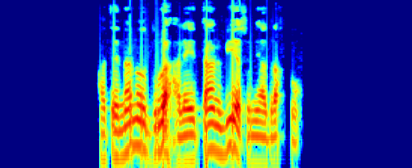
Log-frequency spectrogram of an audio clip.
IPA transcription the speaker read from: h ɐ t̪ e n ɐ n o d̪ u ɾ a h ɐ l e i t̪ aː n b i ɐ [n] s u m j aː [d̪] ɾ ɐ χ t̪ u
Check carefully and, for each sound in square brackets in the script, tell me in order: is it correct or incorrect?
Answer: incorrect: none, correct

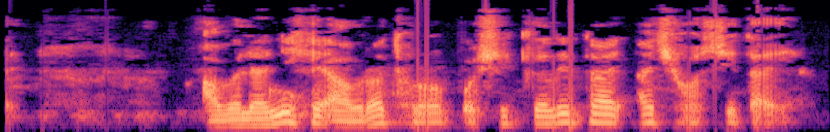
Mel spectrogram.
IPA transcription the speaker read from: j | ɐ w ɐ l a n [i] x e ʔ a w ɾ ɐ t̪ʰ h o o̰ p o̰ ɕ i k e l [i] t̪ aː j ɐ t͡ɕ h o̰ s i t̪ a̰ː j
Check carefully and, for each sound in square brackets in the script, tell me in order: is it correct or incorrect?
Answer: correct, correct

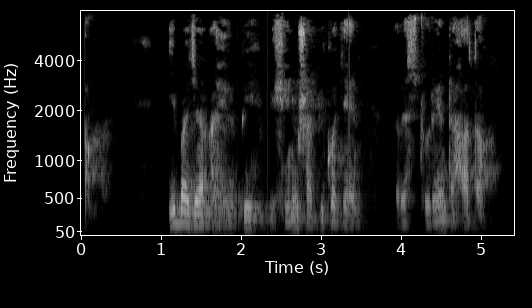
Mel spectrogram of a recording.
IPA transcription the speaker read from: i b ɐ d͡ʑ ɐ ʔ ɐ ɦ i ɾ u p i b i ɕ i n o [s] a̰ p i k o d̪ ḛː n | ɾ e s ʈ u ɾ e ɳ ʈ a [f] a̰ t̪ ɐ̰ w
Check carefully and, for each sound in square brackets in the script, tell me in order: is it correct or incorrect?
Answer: incorrect: ʂ, incorrect: h

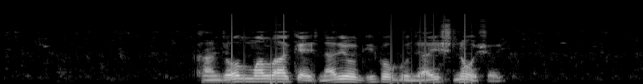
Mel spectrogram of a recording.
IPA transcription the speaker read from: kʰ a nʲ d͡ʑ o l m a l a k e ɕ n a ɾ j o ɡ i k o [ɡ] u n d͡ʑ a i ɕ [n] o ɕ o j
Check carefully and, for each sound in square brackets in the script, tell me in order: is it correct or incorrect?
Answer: correct, correct

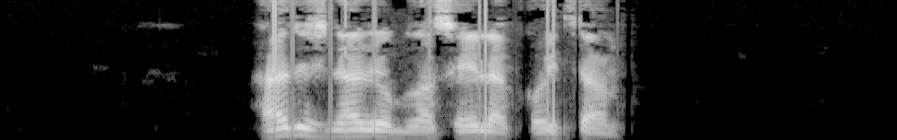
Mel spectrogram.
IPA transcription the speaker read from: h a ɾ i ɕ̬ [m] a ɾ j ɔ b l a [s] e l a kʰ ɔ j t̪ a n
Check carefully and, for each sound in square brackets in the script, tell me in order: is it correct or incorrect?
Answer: incorrect: n, correct

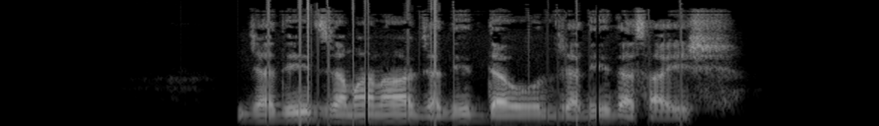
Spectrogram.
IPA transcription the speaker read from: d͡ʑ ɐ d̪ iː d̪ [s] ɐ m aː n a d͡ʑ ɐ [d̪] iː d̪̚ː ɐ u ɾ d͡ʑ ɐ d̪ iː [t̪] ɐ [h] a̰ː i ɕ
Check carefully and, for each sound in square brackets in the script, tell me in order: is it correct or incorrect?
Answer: incorrect: z, correct, incorrect: d̪, incorrect: s

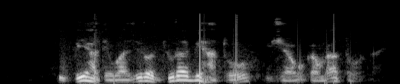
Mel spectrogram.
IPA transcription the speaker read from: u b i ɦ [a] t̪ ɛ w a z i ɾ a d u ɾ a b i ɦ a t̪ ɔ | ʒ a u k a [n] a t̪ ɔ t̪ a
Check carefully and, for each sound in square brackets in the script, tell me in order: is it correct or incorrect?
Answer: correct, incorrect: m

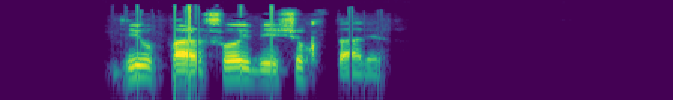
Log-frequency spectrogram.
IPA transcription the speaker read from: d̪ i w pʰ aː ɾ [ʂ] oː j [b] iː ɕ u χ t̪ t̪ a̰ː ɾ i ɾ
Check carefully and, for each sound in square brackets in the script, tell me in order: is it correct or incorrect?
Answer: correct, correct

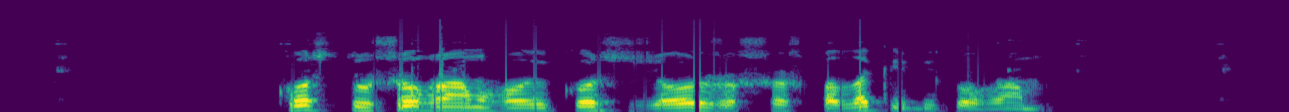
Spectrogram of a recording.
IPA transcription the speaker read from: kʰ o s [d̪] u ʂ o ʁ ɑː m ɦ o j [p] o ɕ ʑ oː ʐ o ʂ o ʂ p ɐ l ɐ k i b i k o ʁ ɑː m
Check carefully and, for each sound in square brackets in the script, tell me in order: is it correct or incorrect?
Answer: incorrect: t̪, incorrect: k

